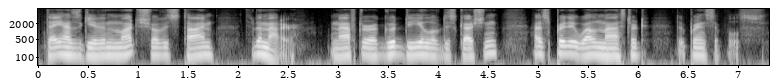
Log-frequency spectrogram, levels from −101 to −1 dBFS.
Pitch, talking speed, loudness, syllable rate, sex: 120 Hz, 190 wpm, -18 LUFS, 5.4 syllables/s, male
